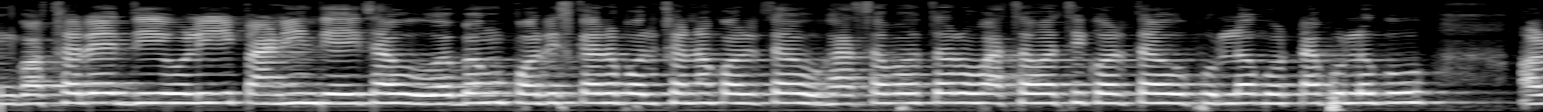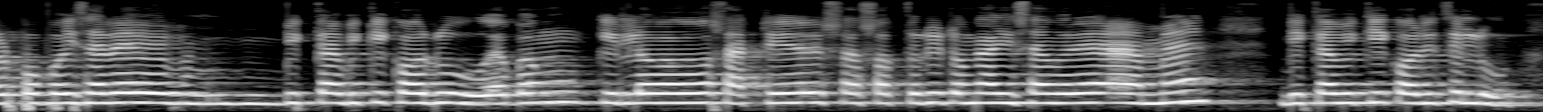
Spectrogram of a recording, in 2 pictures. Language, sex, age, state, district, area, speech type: Odia, female, 60+, Odisha, Khordha, rural, spontaneous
